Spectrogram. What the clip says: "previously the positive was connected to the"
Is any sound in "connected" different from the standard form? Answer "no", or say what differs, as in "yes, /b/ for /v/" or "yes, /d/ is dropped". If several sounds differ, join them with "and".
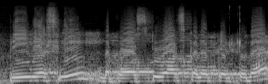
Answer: yes, /l/ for /n/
